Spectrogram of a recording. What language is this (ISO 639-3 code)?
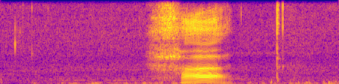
asm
